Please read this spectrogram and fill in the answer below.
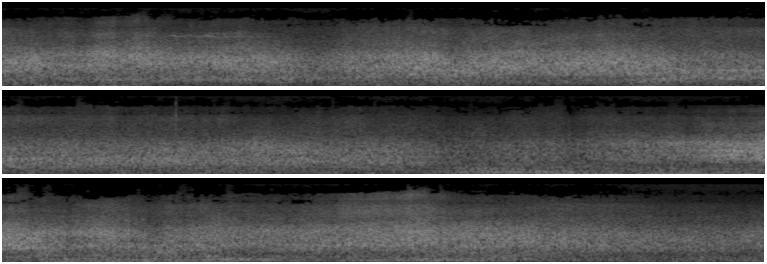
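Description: Motorway traffic passing: continuous tyre and engine noise from a stream of cars and lorries, swelling as each vehicle goes by, with a deeper rumble of heavy lorries in the second half.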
